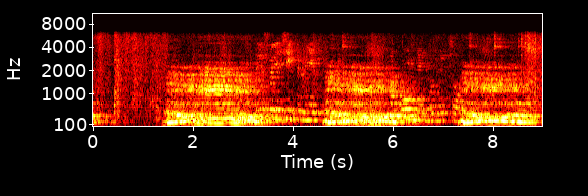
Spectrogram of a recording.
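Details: Breeding bulls that have smelled blood bellow in long, moaning, rising-and-falling calls, three drawn-out bellows one after another.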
